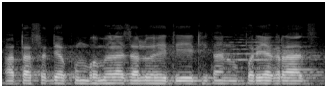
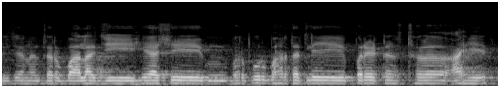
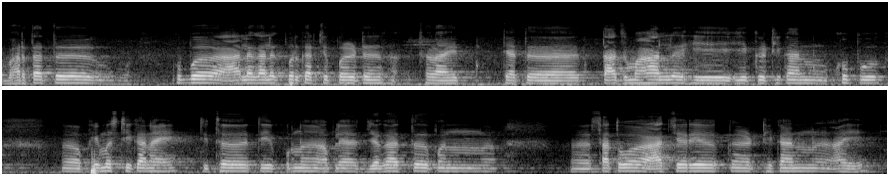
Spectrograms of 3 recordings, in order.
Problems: constant background noise, background conversations at intervals, echo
